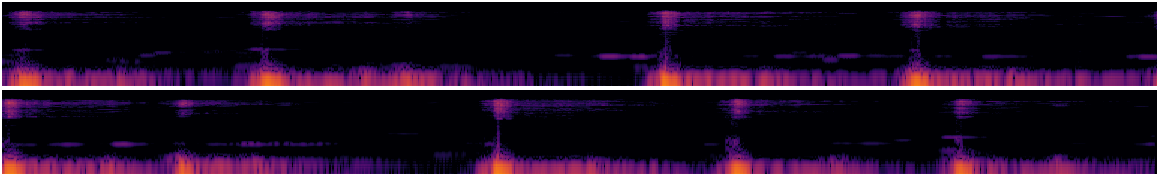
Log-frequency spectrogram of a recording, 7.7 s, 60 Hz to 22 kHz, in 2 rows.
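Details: Person's own heartbeat, about 73 a minute, low dull beats unevenly spaced: early beats, longer pause, then harder beat; irregular rhythm with premature atrial and ventricular contractions (PVC/PAC), felt as a falling rush.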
